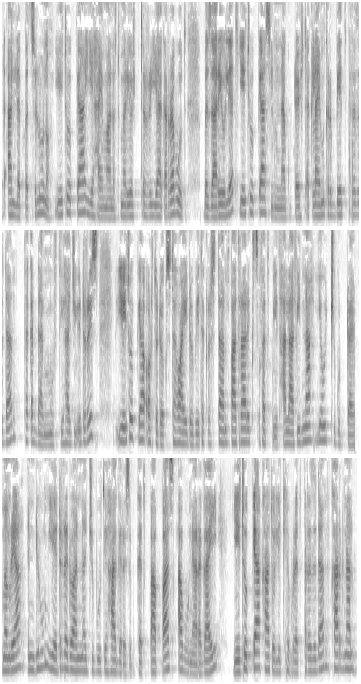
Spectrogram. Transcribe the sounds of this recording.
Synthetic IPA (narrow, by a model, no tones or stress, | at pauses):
d̪alːəbːət̪sɨlunəwjɛit̪ʰjo̞pʼjajɛɦajmano̞t̪məɾiwo̞t͡ʃːt̪ʼɨrːijakʼərːəβut̪bəzaɾe̞wʊlət̪jɛit̪ʰjo̞pʼjasɨlmɨnːaɡud̪ːajo̞t͡ʃːt̪ʼəkʼlajmɨkʰɨɾbe̞t̪pʰɾezid̪ant̪ʰːəkʼəd̪amimuft̪ʰiɦad͡ʒiʔɨd̪ɾisjɛit̪ʰjo̞pʼːjaʔo̞ɾt̪ʰo̞d̪o̞kst̪ʰəɦwajd̪obe̞t̪ʰəkɾɨst̪ʰjanpʰat̪ɾaɾiksʼɨfət̪be̞t̪halafinːajɛwʊt͡ʃʼːiɡud̪ːajməmɾjaɨnd̪ihumjɛd̪ɨɾəd̪wanːad͡ʒɪbut̪ʰeɦaɡəɾəsɨbkʰət̪bapʼːasʔaβunjaɾəɡawi | jɛit̪ʰjo̞pʼːjakʰat̪ʰolikhɨβɾət̪pɾezid̪ant̪kʰaɾd̪ɨnal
